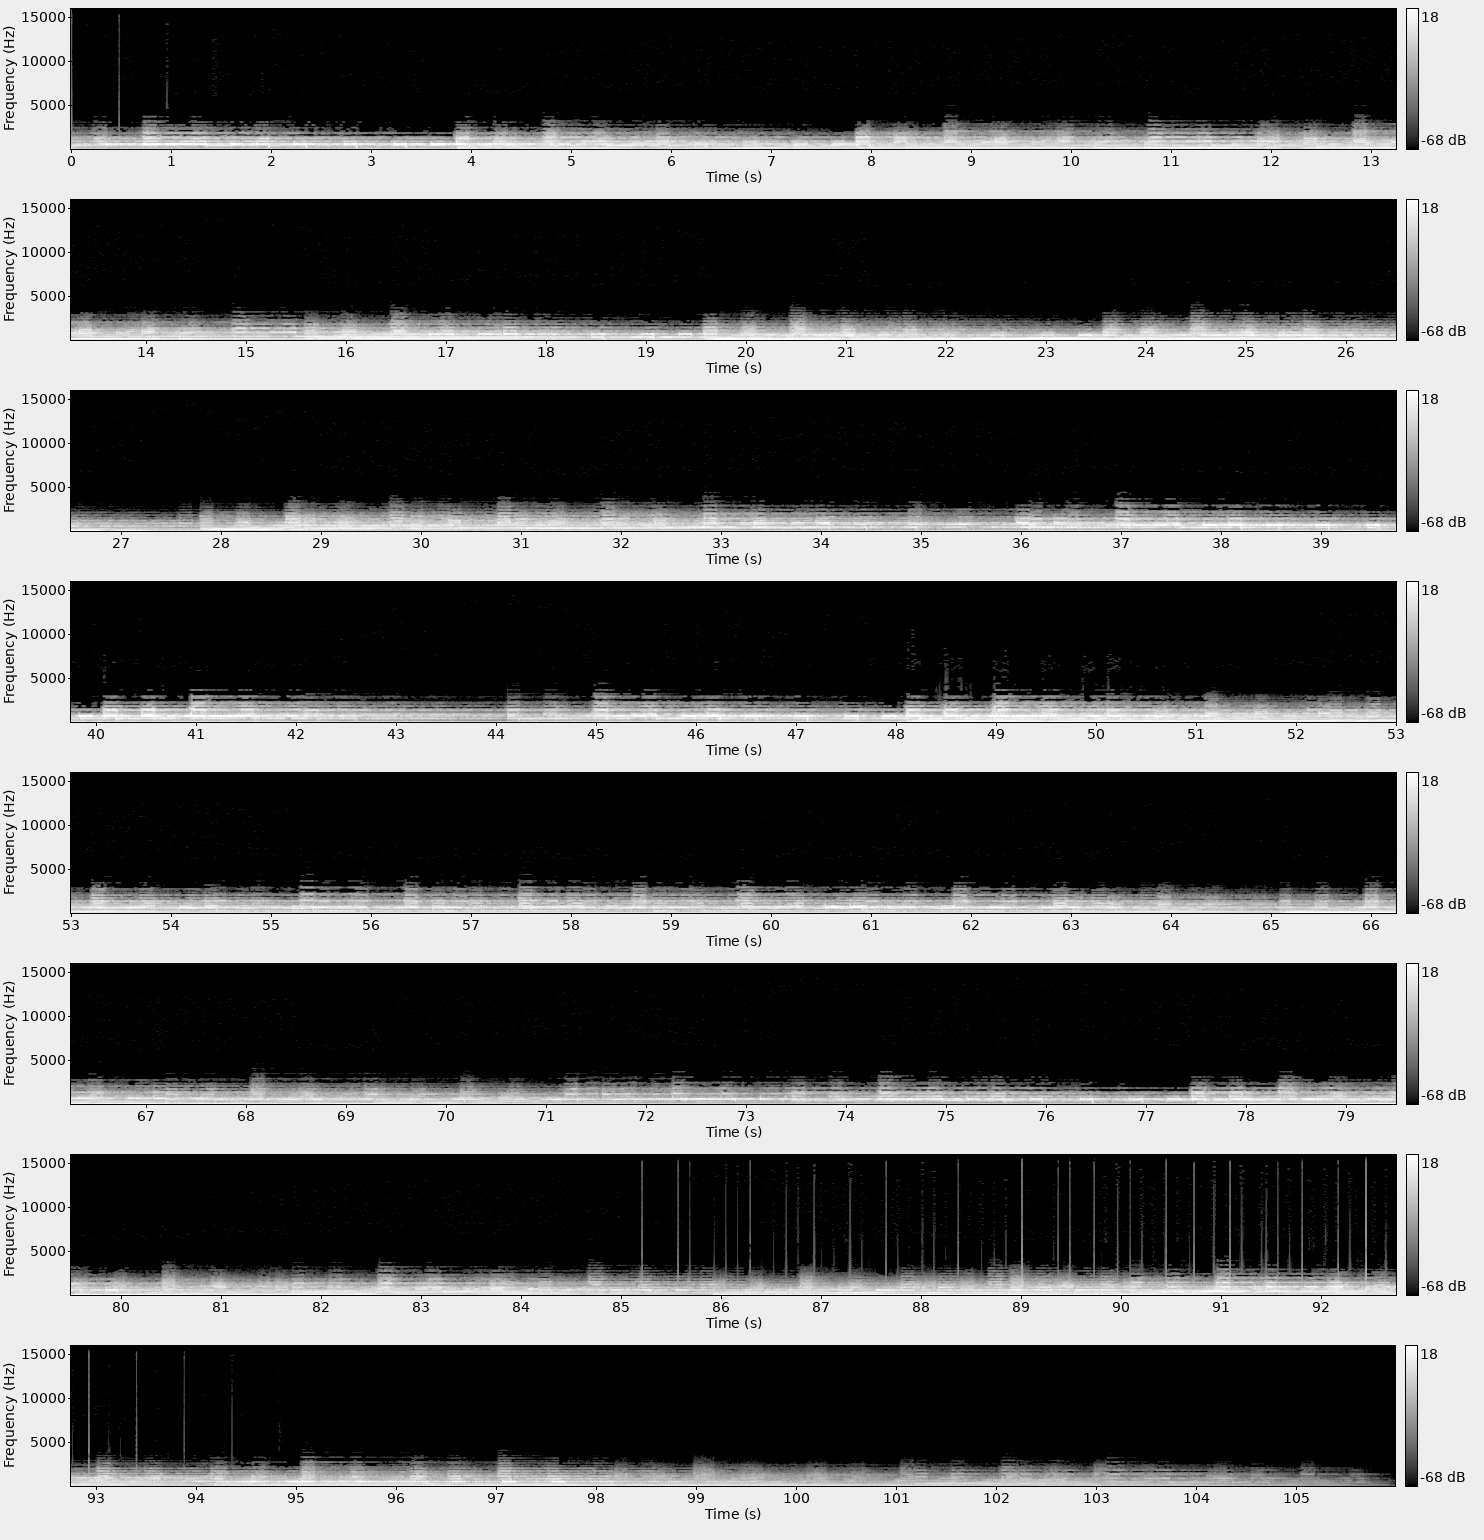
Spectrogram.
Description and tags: Loosely based on Rachmaninoff's Elegie in E Flat Minor. I played this on my Suzuki electric piano with midi to Music Maker daw, using Cinematic Synth virtual synthesizer.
